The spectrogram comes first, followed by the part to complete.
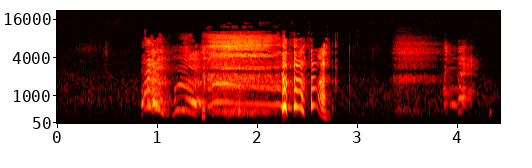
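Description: A person's loud whooping yell that rises, holds a steady pitch for about a second and breaks into a few short bursts, the loudest near the end of the yell. A quieter breathy rush follows shortly before the end.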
